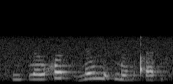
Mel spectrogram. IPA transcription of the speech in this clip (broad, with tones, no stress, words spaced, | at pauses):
ŋḭ˧ʔlɜ˧u̯χə˞˦ hi̤˨nɛ˦u̯ nḛ˦ʔŋ͡mə˞˧ɲqʼi˧ʔ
